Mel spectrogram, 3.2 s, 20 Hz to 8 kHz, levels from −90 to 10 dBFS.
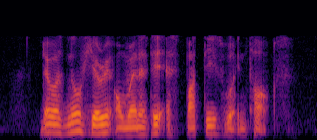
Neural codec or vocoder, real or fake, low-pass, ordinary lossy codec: none; real; 7.2 kHz; AAC, 16 kbps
